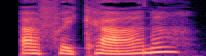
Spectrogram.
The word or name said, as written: afrikaaner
